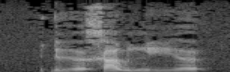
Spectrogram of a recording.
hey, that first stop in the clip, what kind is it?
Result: implosive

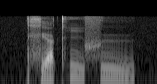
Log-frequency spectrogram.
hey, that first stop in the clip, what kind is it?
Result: aspirated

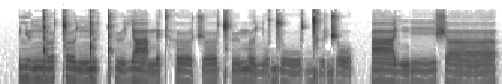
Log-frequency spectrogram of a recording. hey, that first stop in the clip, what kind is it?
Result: click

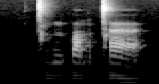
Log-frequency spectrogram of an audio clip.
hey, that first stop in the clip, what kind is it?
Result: click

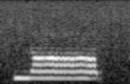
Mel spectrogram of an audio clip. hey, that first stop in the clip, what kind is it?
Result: plain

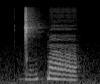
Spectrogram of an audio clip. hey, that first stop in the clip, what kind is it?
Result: click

